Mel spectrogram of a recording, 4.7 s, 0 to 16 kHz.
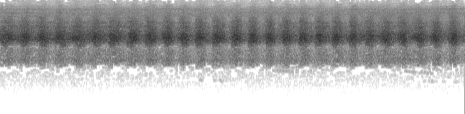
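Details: Skiros Island cicadas, July 2018, in pine trees 50 m above the sea at Pefkos Bay, Greece; high, harsh buzz swelling and fading in regular pulses nearly three per second, wind filtered out.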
